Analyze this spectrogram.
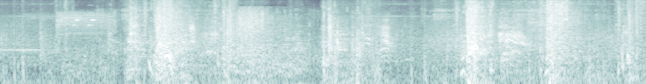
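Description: Shots crack during a fight.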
